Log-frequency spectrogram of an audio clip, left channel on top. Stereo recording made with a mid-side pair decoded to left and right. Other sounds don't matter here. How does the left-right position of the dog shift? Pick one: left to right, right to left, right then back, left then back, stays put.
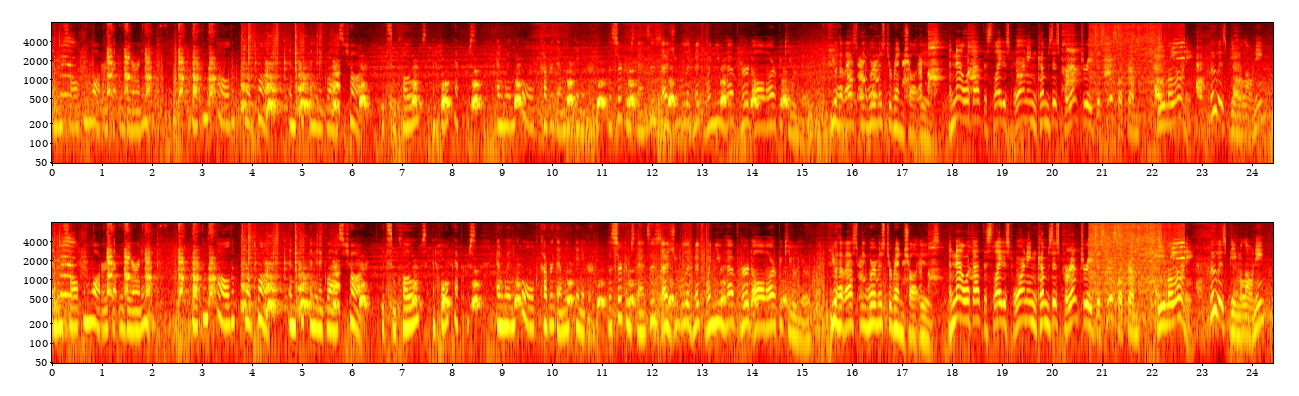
right to left.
